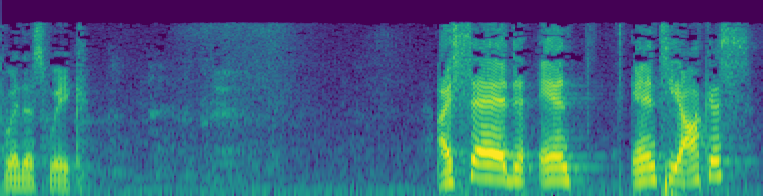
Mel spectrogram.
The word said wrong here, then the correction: Antiochus: I'm going to repronounce that right now, because you have so much grace for me. I'm going to say Antiochus this time. All right, Antiochus, all right? It's all about which syllable you accent, all right?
